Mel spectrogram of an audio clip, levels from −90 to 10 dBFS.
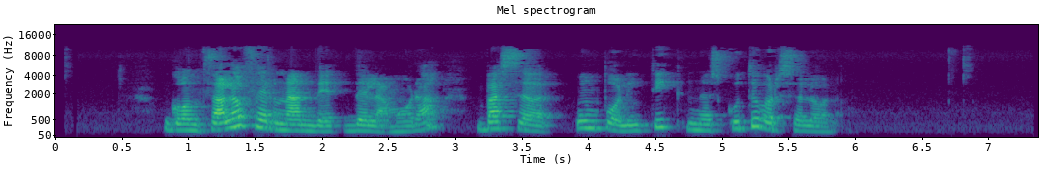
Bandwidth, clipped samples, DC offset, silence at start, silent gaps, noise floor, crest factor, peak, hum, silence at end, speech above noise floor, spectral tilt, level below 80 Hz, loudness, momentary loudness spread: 11.5 kHz; under 0.1%; under 0.1%; 0.85 s; none; -66 dBFS; 24 dB; -2 dBFS; none; 1.5 s; 42 dB; -3.5 dB/octave; -80 dBFS; -24 LUFS; 13 LU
